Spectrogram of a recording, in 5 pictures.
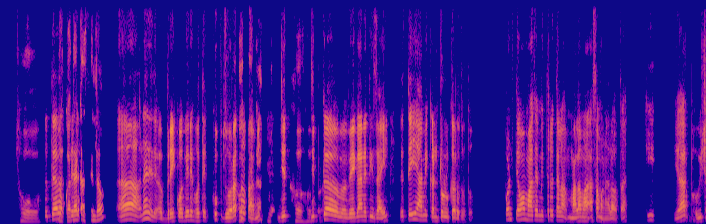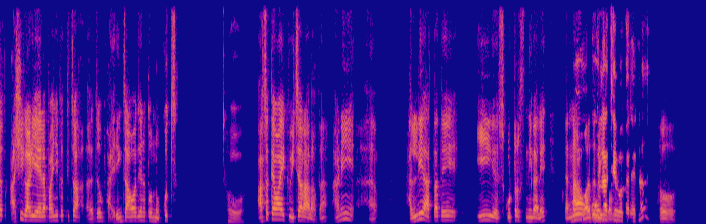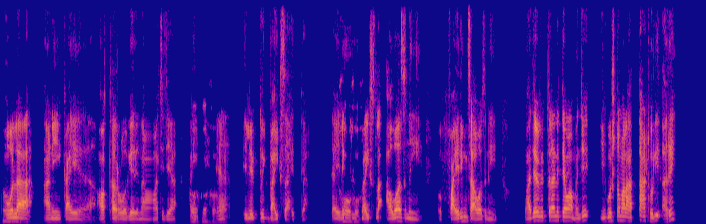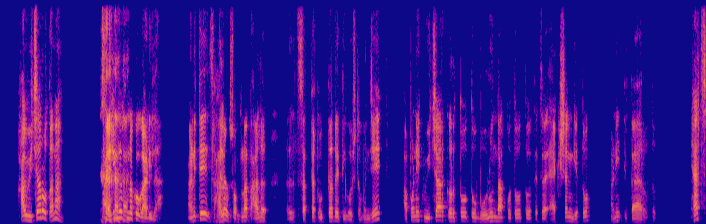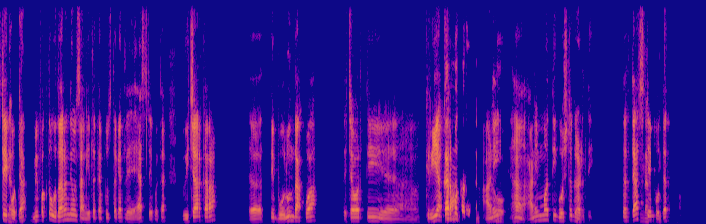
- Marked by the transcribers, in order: tapping; laugh; in English: "ॲक्शन"; in English: "स्टेप"; in English: "स्टेप"; in English: "स्टेप"; other noise
- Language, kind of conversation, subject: Marathi, podcast, कोणती पुस्तकं किंवा गाणी आयुष्यभर आठवतात?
